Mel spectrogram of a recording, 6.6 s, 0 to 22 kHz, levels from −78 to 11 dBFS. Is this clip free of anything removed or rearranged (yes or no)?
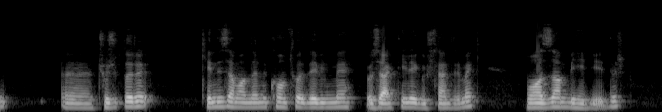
yes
